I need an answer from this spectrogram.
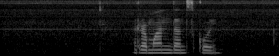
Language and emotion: Russian, neutral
